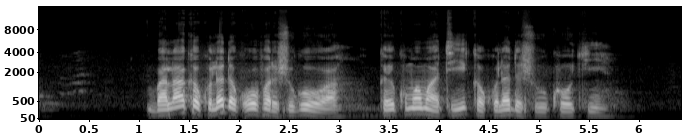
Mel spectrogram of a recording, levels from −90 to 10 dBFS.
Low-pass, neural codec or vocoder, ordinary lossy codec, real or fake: 14.4 kHz; none; none; real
